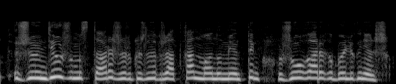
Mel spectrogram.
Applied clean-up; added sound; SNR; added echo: neural mask model Resemble Enhance denoiser.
